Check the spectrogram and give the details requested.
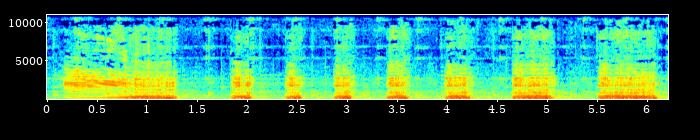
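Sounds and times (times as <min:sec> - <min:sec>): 
lead reindeer grunting: 0:00.0 - 0:06.1.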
